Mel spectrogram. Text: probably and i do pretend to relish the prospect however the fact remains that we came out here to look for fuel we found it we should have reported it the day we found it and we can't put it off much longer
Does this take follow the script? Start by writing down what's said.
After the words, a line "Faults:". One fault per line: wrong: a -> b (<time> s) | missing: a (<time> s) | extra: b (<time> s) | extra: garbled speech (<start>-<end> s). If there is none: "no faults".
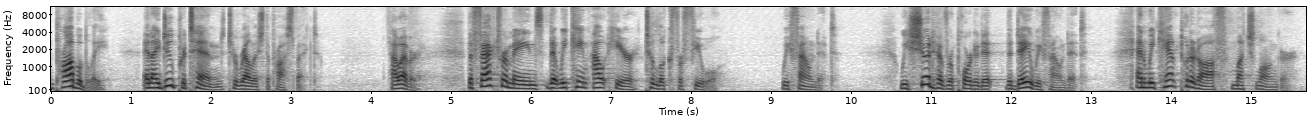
probably and i do pretend to relish the prospect however the fact remains that we came out here to look for fuel we found it we should have reported it the day we found it and we can't put it off much longer
Faults:
no faults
